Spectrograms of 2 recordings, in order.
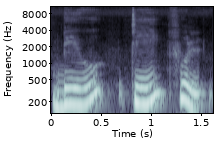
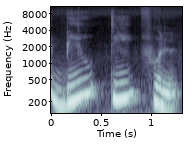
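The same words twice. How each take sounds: First: "beautiful" very slowly as view, टी, फुल; slower, split syllables. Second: "beautiful" slowly in three beats; split syllables. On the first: Teacher asking students to say it slower, "beautiful" drawn out by syllable. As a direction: stretch each of the three beats in "beautiful". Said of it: "थोड़ा धीरे बोल के देखिएगा". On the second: Teacher introducing three syllables, "beautiful" slowly split. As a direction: space out view, टी, फुल in "beautiful". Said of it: "थोड़ा धीरे बोलिए". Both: Shown as a demonstration.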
